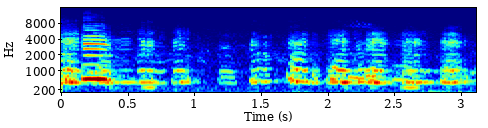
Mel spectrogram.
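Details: Whooper swans at WWT Caerlaverock's Folly Pond for the evening feed, January 2023; separate honking calls from several birds, short nasal notes in quick succession with brief gaps between them.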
